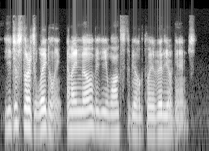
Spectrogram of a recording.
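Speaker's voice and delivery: ordinary talk, nothing marked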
